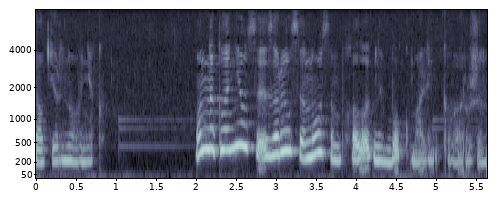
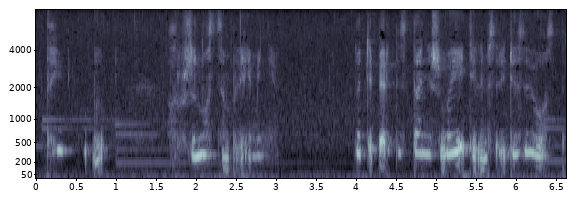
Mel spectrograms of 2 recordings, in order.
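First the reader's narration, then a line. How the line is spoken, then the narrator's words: Whisper close to ear. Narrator (Russian): прошептала она в его мокрое от дождя ухо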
